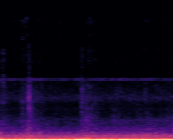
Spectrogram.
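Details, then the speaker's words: Car driven over bumps after suspension repair that fixed a metal-on-metal knock over potholes: low, even road rumble, no sharp knock or clunk; noise gone, suspension normal. "Aquí viene otro tope. Está vamos a cararle otra vez. Ahí está, ya no se escucha."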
